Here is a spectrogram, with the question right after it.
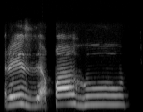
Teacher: we will stretch here for two counts again and say qahu, like who for two counts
